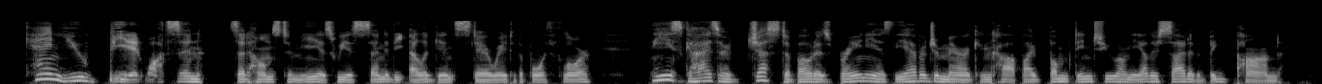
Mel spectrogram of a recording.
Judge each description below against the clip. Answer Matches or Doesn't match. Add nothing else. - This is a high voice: Doesn't match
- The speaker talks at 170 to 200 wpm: Matches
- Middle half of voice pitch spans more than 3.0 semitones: Matches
